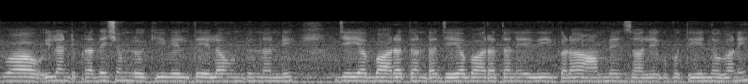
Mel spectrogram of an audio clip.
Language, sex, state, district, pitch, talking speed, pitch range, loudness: Telugu, female, Andhra Pradesh, Srikakulam, 165 Hz, 150 wpm, 160-170 Hz, -17 LUFS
